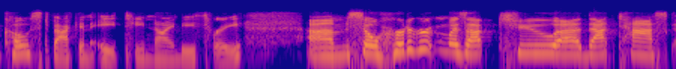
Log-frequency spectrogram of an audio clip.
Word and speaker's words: Hurtigruten: Our proper pronunciation is Hurtigruten. It's quite a tongue twister, and you basically have to kind of drop the G within our name, but it's always fun to say.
